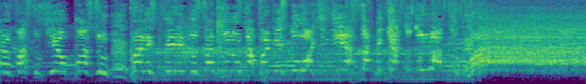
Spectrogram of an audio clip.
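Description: A young man raps loudly and aggressively at close range.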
